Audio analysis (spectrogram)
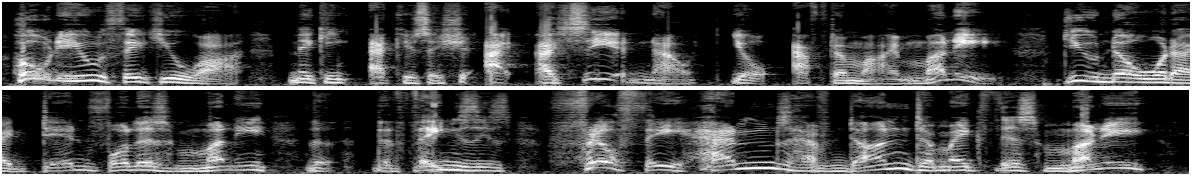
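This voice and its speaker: A man playing an eccentric, pompous old rich man who talks slowly in an old-fashioned, theatrical way. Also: mid-range voice, sing-song, gravelly, breathy edge, dry recording, full character voice.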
